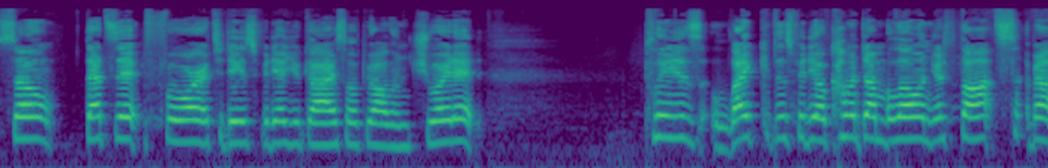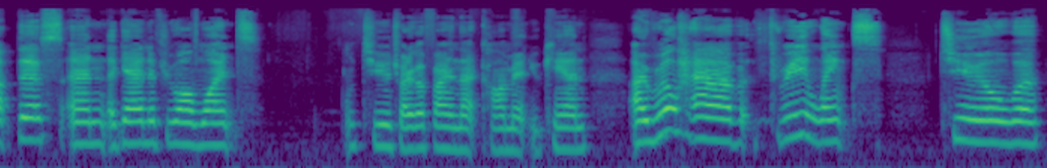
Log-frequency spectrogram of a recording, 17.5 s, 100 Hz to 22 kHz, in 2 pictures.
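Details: Adult woman stuttering since age 10, over ten years, progressively worsening; mainly throat blocks lasting 5–45 seconds, trouble with S, H, L, M, K sounds, varies day to day; stuttering.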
